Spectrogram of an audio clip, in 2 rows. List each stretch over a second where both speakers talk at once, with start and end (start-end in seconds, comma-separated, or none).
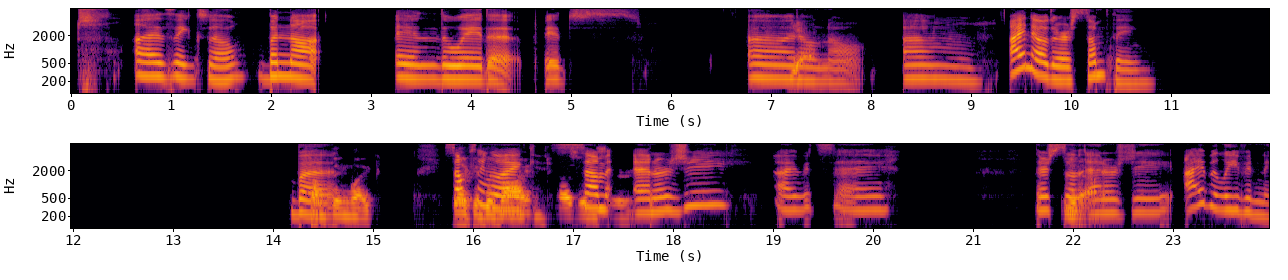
15.8-17.6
